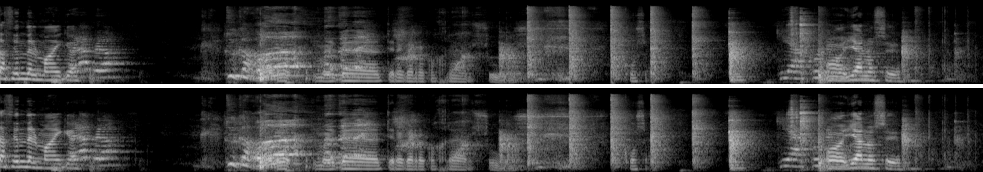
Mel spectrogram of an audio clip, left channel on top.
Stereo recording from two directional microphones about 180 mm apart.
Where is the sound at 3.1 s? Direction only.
Centre (ahead or behind).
